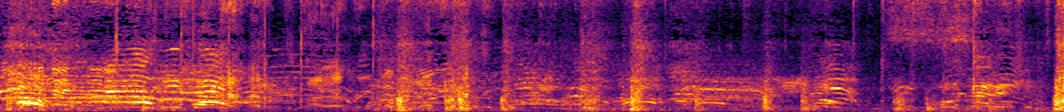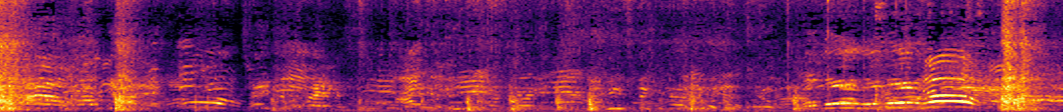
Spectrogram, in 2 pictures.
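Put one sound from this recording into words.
A crowd of spectators shouts and cheers outdoors.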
